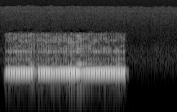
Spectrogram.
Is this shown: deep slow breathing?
no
